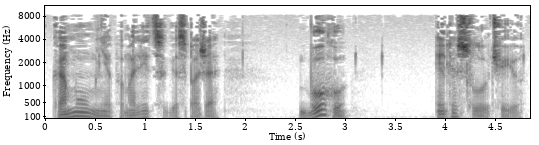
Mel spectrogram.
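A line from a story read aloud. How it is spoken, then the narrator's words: Quiet question. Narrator (Russian): Матрос тихо ее спросил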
